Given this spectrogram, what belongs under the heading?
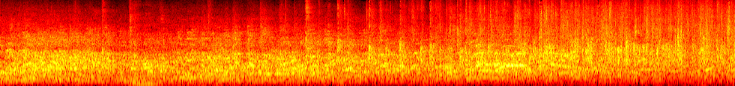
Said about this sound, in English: Really, that gets the smattering of applause, does it?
